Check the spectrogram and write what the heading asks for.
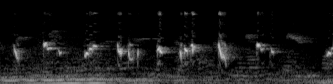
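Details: Female sooty-headed bulbul calling to a male, uttering spaced, harsh slurred notes at an uneven pace, some doubled, with short gaps between them.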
